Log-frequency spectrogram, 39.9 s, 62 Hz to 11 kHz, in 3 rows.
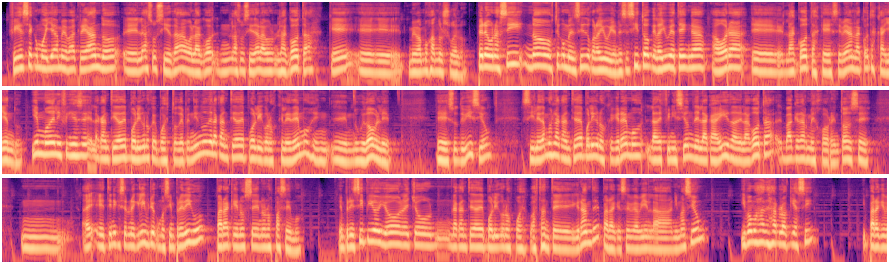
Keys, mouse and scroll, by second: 13.7 click, 13.7 scroll down 2, 14.7 shift+middle click, 15.2-16.0 scroll up 4, 16.0 middle click, 19.0 w, 33.6-34.5 scroll down 1, 34.5 middle click, 37.2 scroll down 1, 37.3 scroll up 2, 38.6 click, 39.2-39.8 scroll down 2.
